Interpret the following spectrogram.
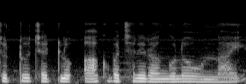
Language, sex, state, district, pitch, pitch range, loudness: Telugu, male, Telangana, Mahabubabad, 135 Hz, 125-145 Hz, -16 LUFS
